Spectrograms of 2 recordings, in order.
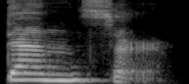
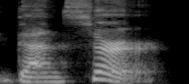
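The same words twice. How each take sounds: First: "dancer" stressed DAN-cer, first beat long; stress on first syllable. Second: "dancer" wrongly stressed on the end, dan-CER; misplaced stress. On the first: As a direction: hit DAN, let cer fall away in "dancer". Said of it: "it's dancer". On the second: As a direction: push the weight onto CER in "dancer". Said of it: "We do not say". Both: Shown as a demonstration.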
